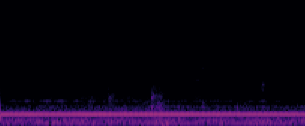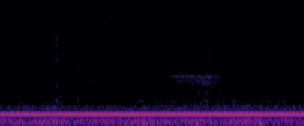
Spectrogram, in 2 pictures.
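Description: A steady low electrical hum, with a few faint taps and scrapes as a wet painted canvas is turned around on the work table.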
